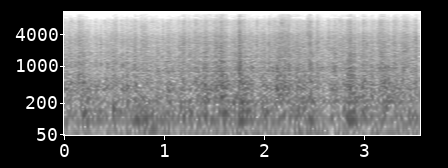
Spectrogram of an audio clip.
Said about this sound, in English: I apologize if you're hearing a pitter patter on the roof of my truck right now. It's because it's raining and I'm recording this in my truck outside of the gym.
